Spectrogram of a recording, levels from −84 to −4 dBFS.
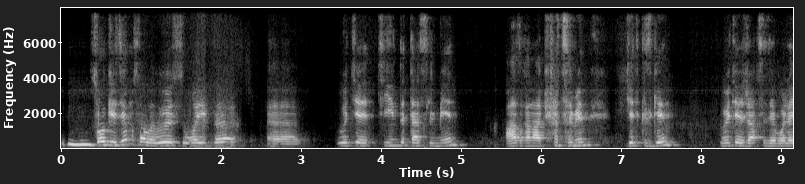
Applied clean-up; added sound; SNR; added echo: neural separator model SepFormer DNS4.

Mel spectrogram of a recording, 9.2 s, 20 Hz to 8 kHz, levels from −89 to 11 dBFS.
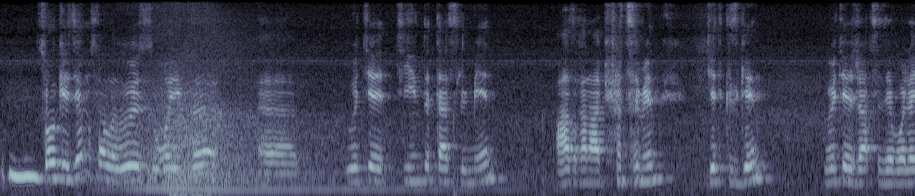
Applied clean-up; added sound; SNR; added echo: none; Cricket; 12 dB; none.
